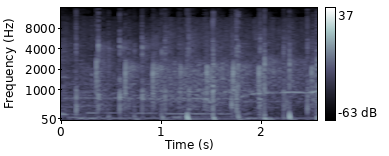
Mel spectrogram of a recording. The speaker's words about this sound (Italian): Facciamogli un caloroso applauso. Bravo!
